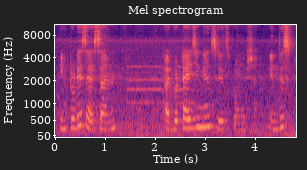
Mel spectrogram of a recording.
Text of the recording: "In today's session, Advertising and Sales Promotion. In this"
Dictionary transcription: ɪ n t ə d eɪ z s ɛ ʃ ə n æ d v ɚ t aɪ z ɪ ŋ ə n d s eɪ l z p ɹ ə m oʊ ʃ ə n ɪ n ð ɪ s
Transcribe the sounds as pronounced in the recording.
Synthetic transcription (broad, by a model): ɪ n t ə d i s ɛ s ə n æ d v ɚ t aɪ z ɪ ŋ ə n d s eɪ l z p ɹ ə m oʊ ʃ ə n ɪ n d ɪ s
